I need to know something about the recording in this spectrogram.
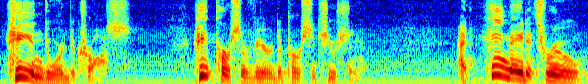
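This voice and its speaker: A man preaching a sermon, building to fervent, emphatic repetitions before dropping back to a quiet close. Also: on the high side, breathy edge, poor audio. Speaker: pastor. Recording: music playing underneath.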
